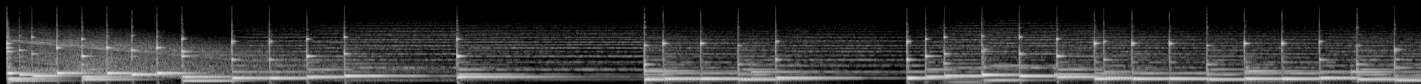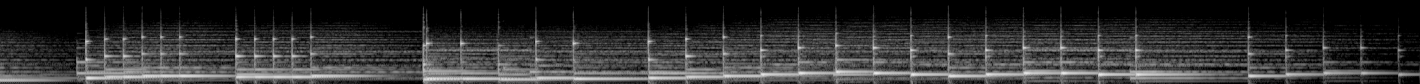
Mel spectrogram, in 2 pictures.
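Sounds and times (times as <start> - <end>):
marimba melody: 0.0 - 5.6, 6.4 - 8.4, 9.1 - 28.3.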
